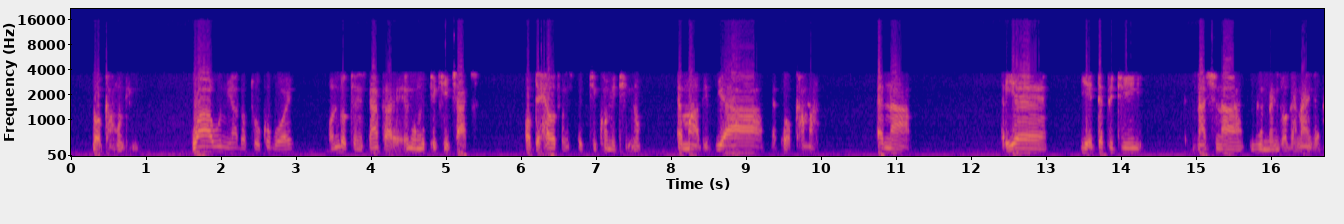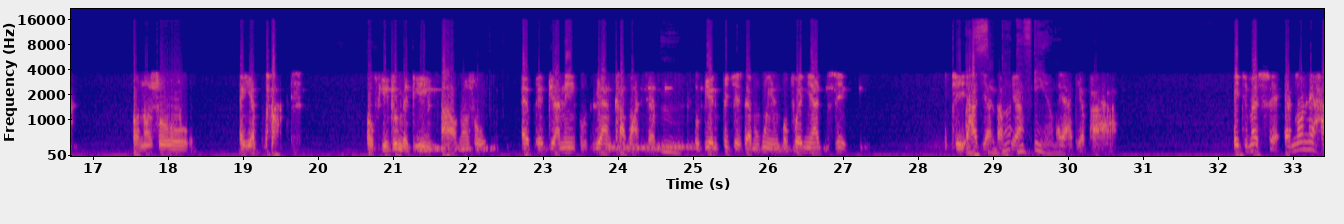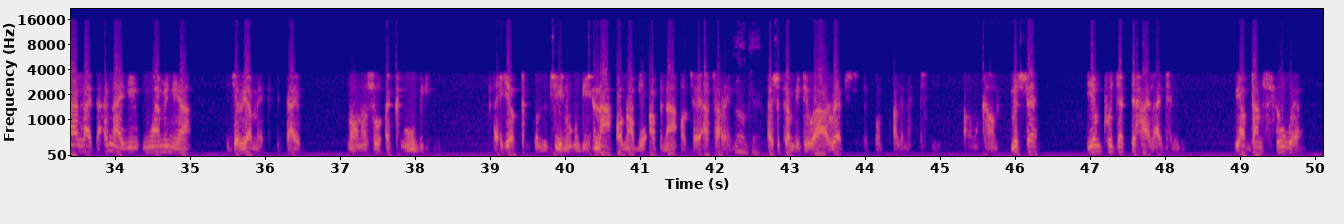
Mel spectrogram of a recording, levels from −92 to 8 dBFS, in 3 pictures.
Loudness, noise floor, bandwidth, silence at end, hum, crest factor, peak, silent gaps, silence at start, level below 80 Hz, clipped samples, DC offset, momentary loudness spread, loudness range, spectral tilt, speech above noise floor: -35 LUFS; -66 dBFS; 16 kHz; 0.3 s; none; 16 dB; -20 dBFS; none; 0.3 s; -58 dBFS; under 0.1%; under 0.1%; 12 LU; 3 LU; -4 dB/octave; 31 dB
